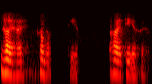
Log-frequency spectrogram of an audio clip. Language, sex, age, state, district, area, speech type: Assamese, female, 30-45, Assam, Sonitpur, rural, conversation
